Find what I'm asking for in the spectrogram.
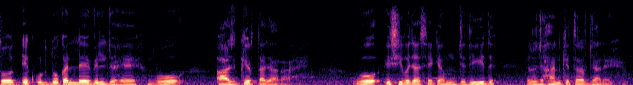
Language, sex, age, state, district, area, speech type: Urdu, male, 18-30, Uttar Pradesh, Muzaffarnagar, urban, spontaneous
